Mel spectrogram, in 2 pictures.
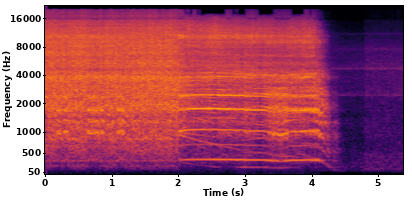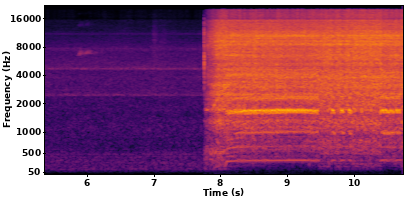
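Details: Shop vac: loud whining motor with wavering high tone and rough edge, stopping then restarting the same way; motor bearings likely dry and need lubricating.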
